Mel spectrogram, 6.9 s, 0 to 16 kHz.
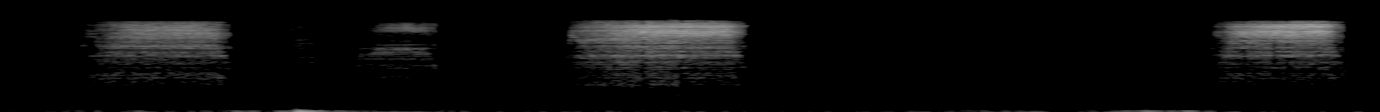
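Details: Barn owl recorded on 11 May 2019 at 23:34, at night: four harsh, hissing screeches, each under a second long and spaced irregularly, with a soft thump between the first two.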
